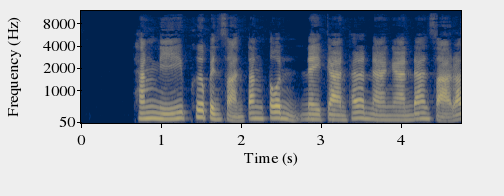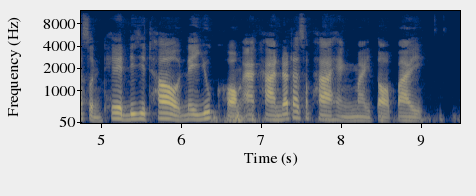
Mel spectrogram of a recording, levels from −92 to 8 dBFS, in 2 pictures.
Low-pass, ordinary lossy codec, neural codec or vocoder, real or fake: 10.8 kHz; AAC, 64 kbps; none; real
